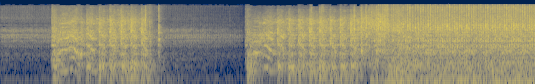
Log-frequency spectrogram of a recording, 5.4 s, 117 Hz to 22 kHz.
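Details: Ford F350 Super Duty 7.3 Powerstroke after replacing the water pump, the broken tensioner pulley and the upper hose, with coolant topped off: one crank fails, then the second catches into a steady, even diesel idle; no leaks or bubbles, working normally.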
